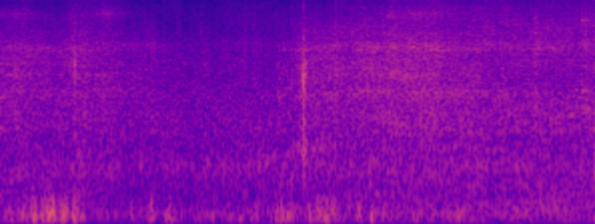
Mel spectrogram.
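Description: Outdoor background noise: a steady low rumble of wind on the microphone, with a single faint click about two seconds in.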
